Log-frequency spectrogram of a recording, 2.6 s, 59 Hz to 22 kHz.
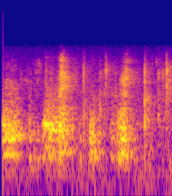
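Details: Sealyham Terrier puppies recorded on 16 October 2010, giving short, high, thin whimpers and yelps in quick bursts, with a person speaking Hungarian close by.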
